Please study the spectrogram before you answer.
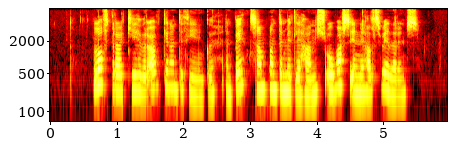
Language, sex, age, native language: Icelandic, female, 20-29, Icelandic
